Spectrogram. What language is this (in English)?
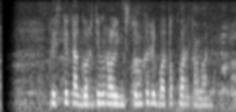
Sundanese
